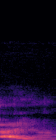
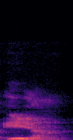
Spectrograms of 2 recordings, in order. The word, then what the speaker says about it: Aeon: It's Ion, I believe. Aeon. How you say it? Is Ion or Aeon? Eon. Salakia. So I'm pronouncing it incorrectly, but it's Eon, dealing with ages or times.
